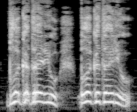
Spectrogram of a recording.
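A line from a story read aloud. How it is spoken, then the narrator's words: Sobbing, slobbering repetition. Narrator (Russian): всхлипывая и пуская слюни, повторял он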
